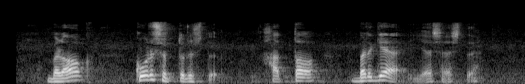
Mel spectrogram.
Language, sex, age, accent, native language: Uzbek, male, 18-24, Qoraqalpog'iston, Uzbek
